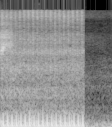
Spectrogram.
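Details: Older Toyota Camry failing its safety inspection for exhaust leak noise; loud, deep tractor-like chuffing putter while running, from an exhaust pipe rusted through underneath and leaking; fixed with sealing compound rather than welding.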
